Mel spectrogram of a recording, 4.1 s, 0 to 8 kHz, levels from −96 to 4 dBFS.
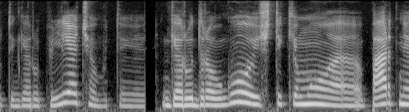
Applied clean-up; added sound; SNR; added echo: none; none; none; none.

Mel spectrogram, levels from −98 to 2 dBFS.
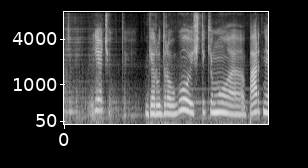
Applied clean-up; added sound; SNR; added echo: neural separator model SepFormer DNS4.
